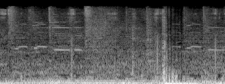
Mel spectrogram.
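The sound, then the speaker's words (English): A parked car's steady low rumble fills the scene, broken by a brief loud clunk and rustle partway through as passengers get out of the vehicle. No one speaks. “Okay, we're getting out of the vehicle.”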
